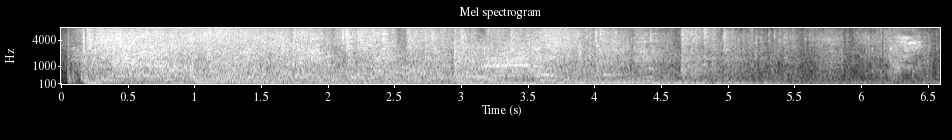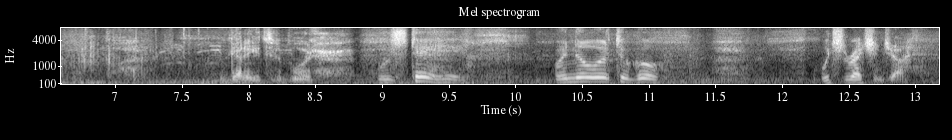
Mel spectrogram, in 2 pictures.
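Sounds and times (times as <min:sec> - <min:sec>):
dense crackling debris: 0:00.0 - 0:13.1
stricken helicopter gunship exploding in a Rambo film: 0:00.1 - 0:06.0
speech: 0:07.9 - 0:11.2, 0:12.3 - 0:13.1.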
